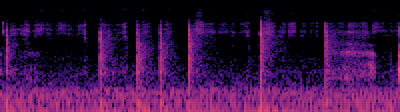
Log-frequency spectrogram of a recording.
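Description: Chalk writing on a blackboard: faint scratching with about six short, sharp taps as the chalk strikes the board.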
